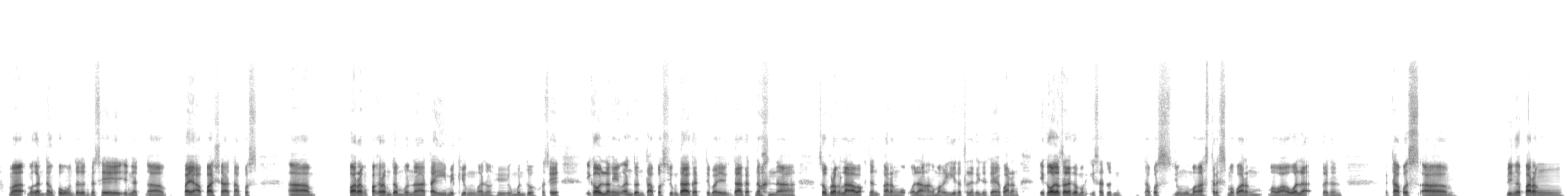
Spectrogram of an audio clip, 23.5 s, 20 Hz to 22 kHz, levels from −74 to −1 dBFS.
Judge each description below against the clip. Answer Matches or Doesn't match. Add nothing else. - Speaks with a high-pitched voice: Doesn't match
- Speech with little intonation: Matches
